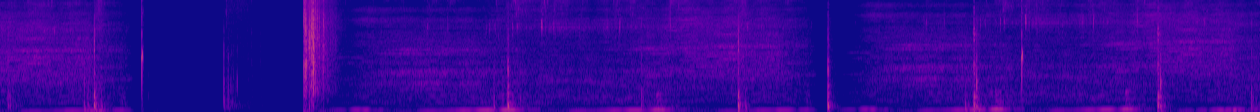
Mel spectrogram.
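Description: Wooden blocks break with short, dry knocks and crunches.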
